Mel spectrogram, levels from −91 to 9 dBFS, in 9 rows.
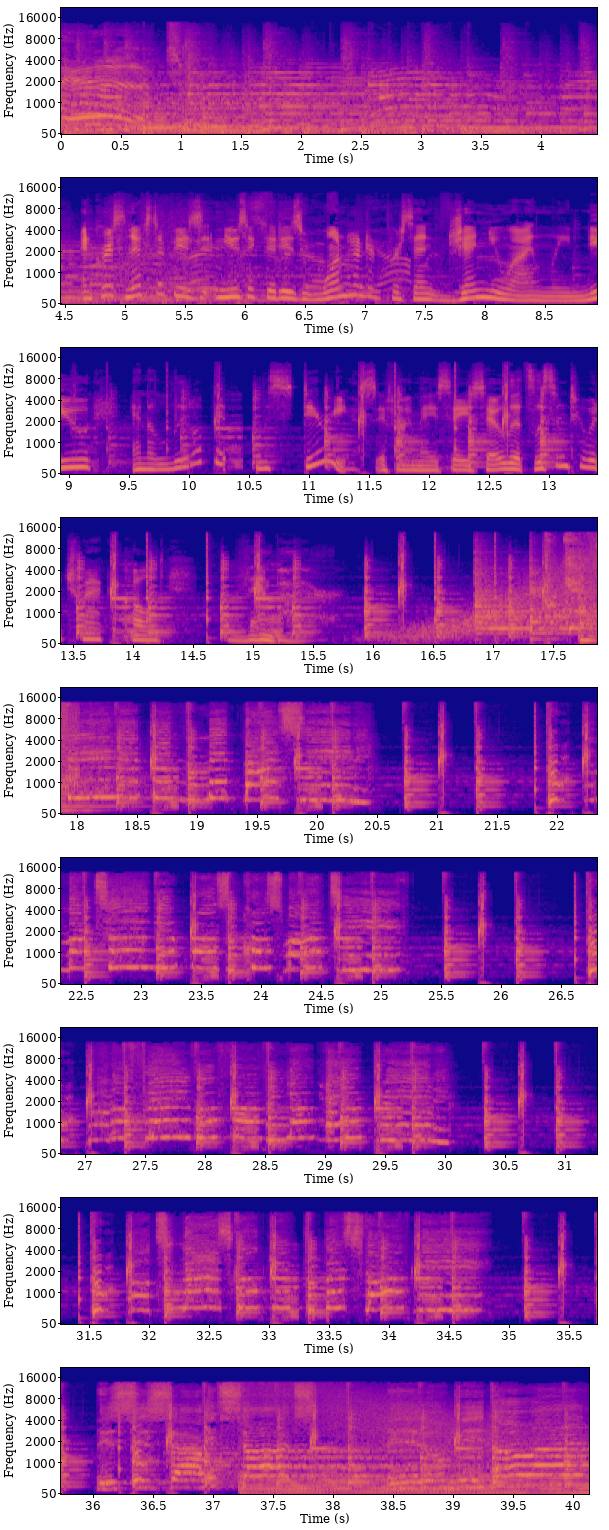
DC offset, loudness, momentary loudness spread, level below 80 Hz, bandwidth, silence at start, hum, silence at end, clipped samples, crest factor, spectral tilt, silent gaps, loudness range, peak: under 0.1%; -29 LUFS; 9 LU; -52 dBFS; 13.5 kHz; 0 s; none; 0 s; under 0.1%; 22 dB; -3 dB/octave; none; 5 LU; -8 dBFS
